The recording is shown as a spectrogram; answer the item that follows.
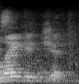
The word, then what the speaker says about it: Blankenship: I messed- Blankenship. Yep, I'm telling you. Like eat a bag of chips.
